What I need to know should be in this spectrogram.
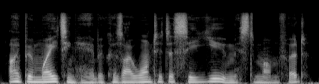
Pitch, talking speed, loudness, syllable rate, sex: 105 Hz, 225 wpm, -20 LUFS, 6.5 syllables/s, male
